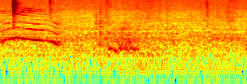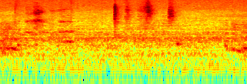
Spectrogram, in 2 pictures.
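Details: A Munchkin kitten, kept in a cage indoors while ironing is done, opens with a falling, plaintive meow, then only faint, brief squeaks over low room hiss and occasional light knocks.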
